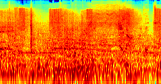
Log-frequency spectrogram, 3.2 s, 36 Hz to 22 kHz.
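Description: Heavy boom of a mortar shell exploding in the strategy game Warcraft 3 Reforged, a dense, loud rumbling blast sustained across the whole clip amid other battle noise.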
